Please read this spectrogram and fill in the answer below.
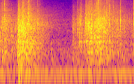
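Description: Plastic frozen-food bags crinkling as they are handled, in two rustling bursts: one shortly after the start and a longer one around a second and a half in.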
